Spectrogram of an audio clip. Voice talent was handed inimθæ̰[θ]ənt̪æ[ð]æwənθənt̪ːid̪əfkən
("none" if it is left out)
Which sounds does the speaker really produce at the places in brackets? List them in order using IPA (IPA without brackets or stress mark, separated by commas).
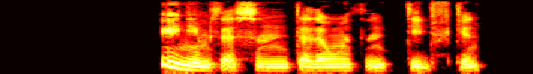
s, ð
